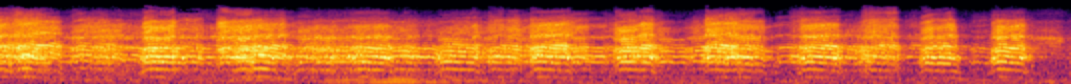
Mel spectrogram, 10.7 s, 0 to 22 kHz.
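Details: Australian raven flock, over 15 birds, gathered around a fatally injured raven in a Sydney street, 1 July 2012; rapid series of short, harsh, drooping caws, about one a second, many birds calling together.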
